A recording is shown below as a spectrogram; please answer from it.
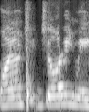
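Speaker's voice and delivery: usual speaking voice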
